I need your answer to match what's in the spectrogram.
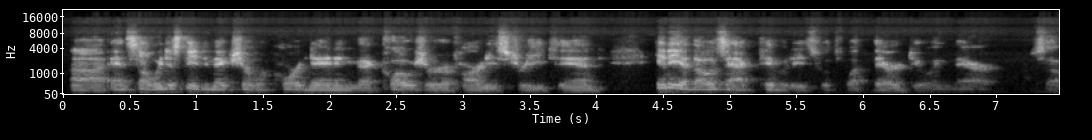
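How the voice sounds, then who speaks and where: Man, deep but piercingly sharp voice, halting informal meeting delivery. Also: rough recording. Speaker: meeting participant.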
